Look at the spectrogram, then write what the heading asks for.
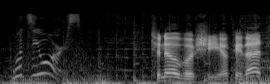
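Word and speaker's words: Tennouboshi: The name's Tenoboshi. What's yours? Tenoboshi.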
